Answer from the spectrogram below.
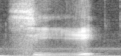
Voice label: "xi", Chinese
